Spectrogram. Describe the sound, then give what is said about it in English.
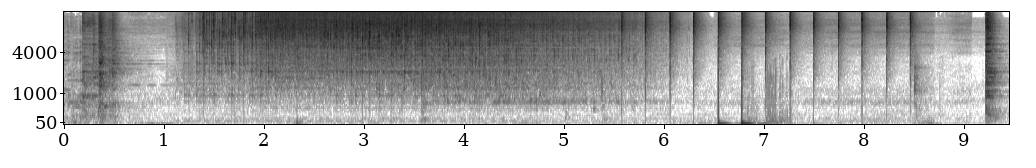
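Tap water runs steadily into a cooking pot for several seconds, fairly loud, filling it with water to be boiled for pasta, then stops, followed by a quick series of sharp, evenly spaced clicks. No one speaks. “while we wait for this water to boil”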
